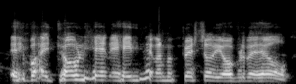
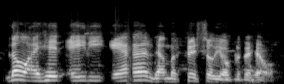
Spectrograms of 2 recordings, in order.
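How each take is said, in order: First: Said in the usual way. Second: "and" stretched out for emphasis; stress on AND. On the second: Real, not acted. Streamer correcting a viewer about hitting eighty, stress on "and". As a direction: lean on "and" to join both claims.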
